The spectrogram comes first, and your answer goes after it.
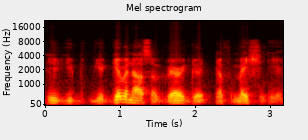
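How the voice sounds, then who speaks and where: This is a man with an ordinary speaking voice. He talks at a fairly slow pace and a fairly low pitch. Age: 60s. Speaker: podcast host. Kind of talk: interview.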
